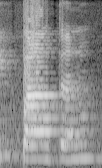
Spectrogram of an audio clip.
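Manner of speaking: "pântano" devagar, com PÂN fechado e forte; sílaba tônica fechada. Shown as a demonstration. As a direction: alongue o PÂN inicial de "pântano". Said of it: "onde o som fica fechado". ("pântano" pausado, marcando a primeira sílaba fechada)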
